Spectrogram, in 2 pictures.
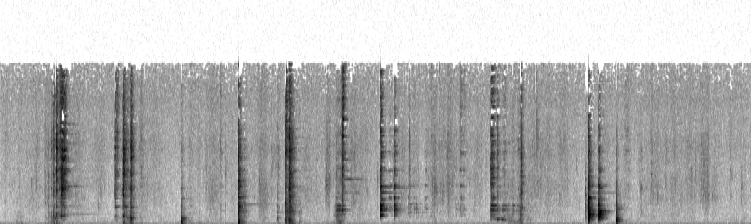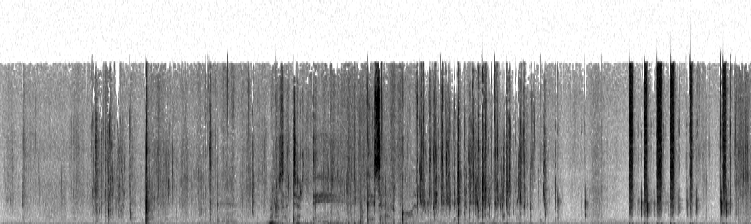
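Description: Gloved hands handling medical supplies on a trolley: a series of separate sharp clicks and knocks as containers and items are picked up and set down, about one a second. Through the middle comes a stretch of rustling and crinkling, and a quick run of clicks near the end.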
